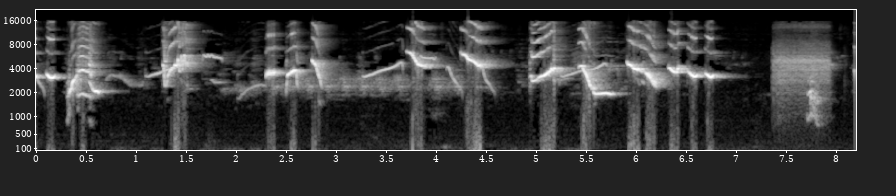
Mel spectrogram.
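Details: Lure song of an oriental magpie-robin in full voice on an afternoon: varied clear whistles, rising slides and chattering notes in lively bursts, ending with a short buzzy rasp.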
